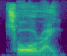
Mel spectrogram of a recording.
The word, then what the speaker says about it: Touré: left footed central defender Isaac or Isaac I ak tore spelled the same as ya ya tore or colo toé.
